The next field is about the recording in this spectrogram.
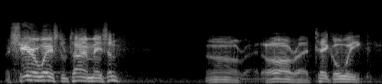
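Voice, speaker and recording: Sharp, barking old-radio boss. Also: male voice, medium pitch, very animated, moderate pace. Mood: stern, impatient. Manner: brusque, barking, dismissive. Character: gruff, impatient male boss, a stern older judge. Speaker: actor in a radio drama. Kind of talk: old-time radio acting. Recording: muffled vintage radio broadcast recording.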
